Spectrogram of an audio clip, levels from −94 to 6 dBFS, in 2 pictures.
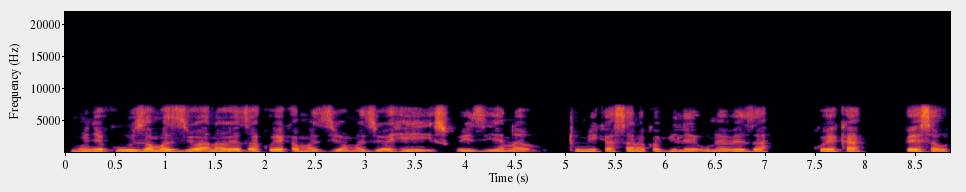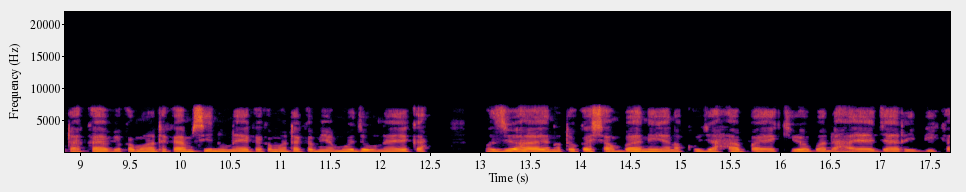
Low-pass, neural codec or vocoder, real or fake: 7.2 kHz; vocoder, 44.1 kHz, 128 mel bands every 256 samples, BigVGAN v2; fake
